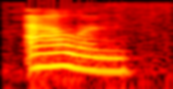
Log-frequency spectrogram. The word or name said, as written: alleyn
